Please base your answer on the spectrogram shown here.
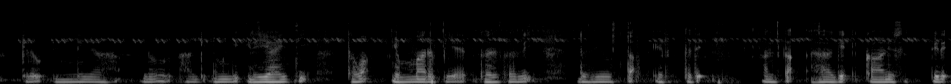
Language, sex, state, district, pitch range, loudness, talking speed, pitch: Kannada, male, Karnataka, Dakshina Kannada, 115-125 Hz, -40 LUFS, 65 wpm, 120 Hz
